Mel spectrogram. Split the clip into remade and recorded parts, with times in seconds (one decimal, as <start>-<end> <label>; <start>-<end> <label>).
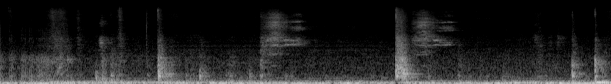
0.0-1.7 recorded; 1.7-3.8 remade; 3.8-6.1 recorded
